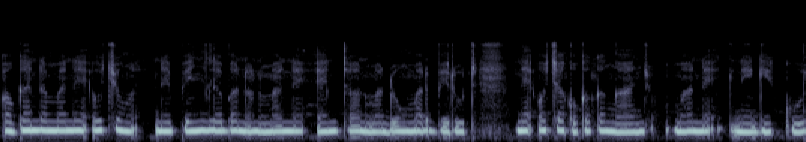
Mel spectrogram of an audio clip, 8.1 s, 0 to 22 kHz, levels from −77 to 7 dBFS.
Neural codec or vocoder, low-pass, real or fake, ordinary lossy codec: none; 7.2 kHz; real; none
